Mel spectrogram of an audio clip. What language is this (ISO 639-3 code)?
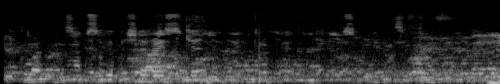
swa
